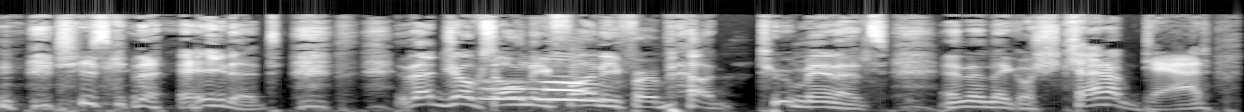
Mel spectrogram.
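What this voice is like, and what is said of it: Usual voice. Nothing is said of it.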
